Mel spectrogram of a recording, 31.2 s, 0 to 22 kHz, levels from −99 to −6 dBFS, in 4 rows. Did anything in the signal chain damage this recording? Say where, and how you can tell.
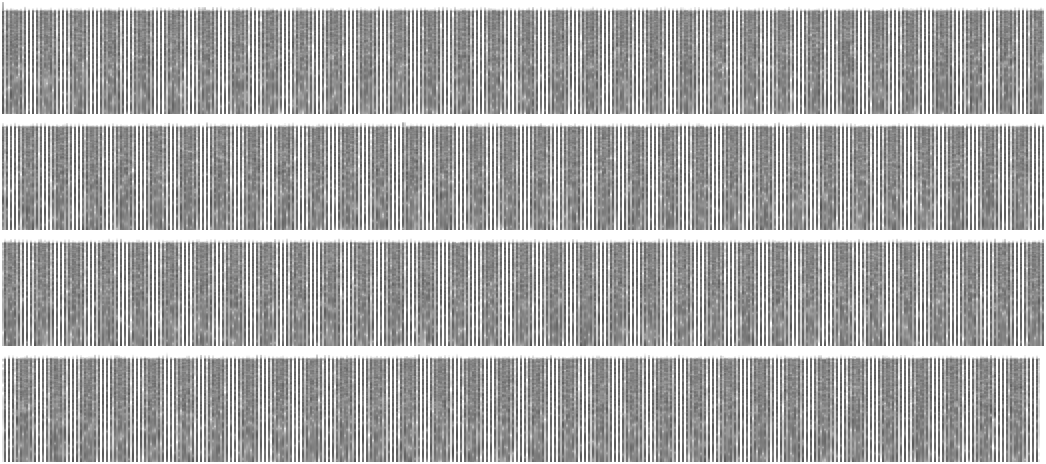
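Yes. The damage is at the playback stage, on the digital output link: compressed stream played as audio. For the whole clip there is only very loud, chattering static, made of bursts of noise about 4 ms long, each followed by silence, repeating 31.25 times a second. That rhythm matches AC-3 frames, which fits a 192 kbps Dolby Digital stream. The receiver took the undecoded data as ordinary samples, so the coded bytes were heard directly as noise and padding.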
